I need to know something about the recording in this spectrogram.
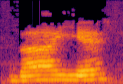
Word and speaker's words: Weierstrass: Para pronunciarlo así, Weierstrass.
